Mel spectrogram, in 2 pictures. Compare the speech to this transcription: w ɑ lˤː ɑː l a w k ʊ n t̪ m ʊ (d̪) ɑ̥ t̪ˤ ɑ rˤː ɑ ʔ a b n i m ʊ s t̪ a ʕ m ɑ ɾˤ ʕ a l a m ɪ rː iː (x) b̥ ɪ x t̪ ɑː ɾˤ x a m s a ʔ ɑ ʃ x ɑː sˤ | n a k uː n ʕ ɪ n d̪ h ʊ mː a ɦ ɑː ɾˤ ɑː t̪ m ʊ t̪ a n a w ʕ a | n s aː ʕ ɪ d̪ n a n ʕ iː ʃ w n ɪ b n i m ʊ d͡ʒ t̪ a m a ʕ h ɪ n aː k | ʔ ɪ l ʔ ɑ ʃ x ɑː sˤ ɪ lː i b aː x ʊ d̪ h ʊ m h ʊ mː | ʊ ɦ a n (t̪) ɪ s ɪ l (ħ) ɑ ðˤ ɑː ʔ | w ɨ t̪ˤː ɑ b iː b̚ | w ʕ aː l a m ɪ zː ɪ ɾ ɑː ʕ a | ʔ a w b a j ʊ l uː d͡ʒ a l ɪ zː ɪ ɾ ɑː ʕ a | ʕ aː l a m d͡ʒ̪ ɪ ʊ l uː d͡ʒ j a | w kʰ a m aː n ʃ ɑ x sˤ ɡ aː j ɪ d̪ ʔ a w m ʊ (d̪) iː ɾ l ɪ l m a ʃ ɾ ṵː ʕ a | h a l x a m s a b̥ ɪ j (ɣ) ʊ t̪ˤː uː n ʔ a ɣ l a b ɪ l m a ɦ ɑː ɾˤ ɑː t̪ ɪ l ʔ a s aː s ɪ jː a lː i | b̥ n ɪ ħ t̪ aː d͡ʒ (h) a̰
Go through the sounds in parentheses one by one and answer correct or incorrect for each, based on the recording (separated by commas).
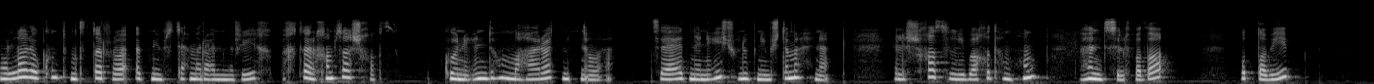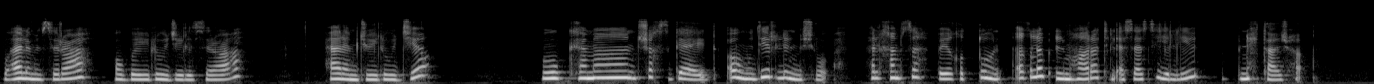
incorrect, correct, incorrect, incorrect, correct, correct, correct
